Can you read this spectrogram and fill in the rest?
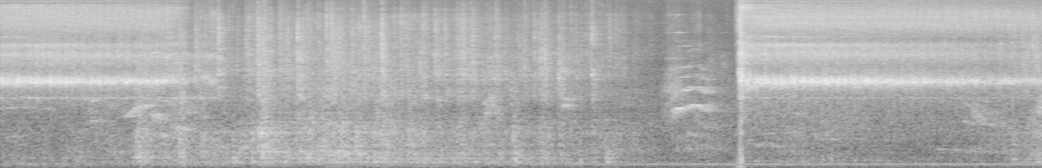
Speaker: So, if you listen to this, to me, that's no good. I would change [Music] it. It's just making to me that's too much noise.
